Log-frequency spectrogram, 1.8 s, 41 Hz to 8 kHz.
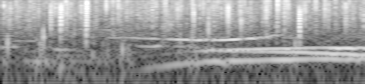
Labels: {"label": "biophony", "recorder": "SoundTrap 300"}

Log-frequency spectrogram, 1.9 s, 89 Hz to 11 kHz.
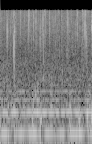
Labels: {"label": "biophony, midshipman", "recorder": "SoundTrap 500"}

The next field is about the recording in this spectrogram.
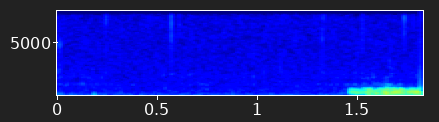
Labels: {"label": "biophony, low growl", "recorder": "SoundTrap 300"}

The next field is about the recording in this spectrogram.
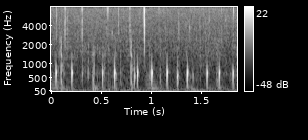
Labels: {"label": "biophony, knock croak", "recorder": "SoundTrap 300"}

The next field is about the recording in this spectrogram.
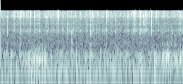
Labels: {"label": "biophony", "recorder": "HydroMoth"}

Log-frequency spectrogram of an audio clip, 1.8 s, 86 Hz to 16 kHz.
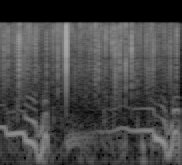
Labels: {"label": "biophony, cascading saw", "recorder": "SoundTrap 600 or HydroMoth"}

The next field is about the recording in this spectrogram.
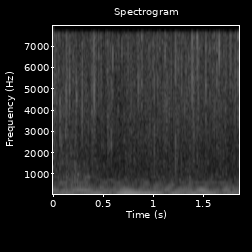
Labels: {"label": "biophony, midshipman", "recorder": "SoundTrap 500"}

